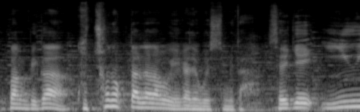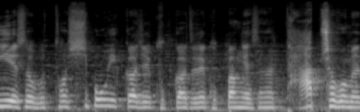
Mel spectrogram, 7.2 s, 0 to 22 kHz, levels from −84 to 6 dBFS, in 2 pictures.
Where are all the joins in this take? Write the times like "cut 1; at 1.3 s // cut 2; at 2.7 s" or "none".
cut 1; at 2.6 s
